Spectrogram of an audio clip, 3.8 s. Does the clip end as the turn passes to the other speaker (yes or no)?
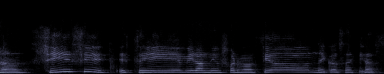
no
